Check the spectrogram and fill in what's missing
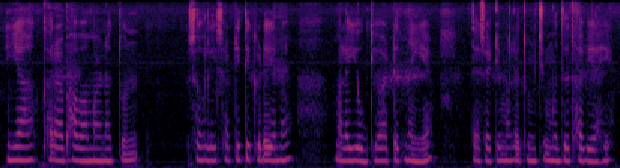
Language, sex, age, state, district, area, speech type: Marathi, female, 18-30, Maharashtra, Satara, urban, spontaneous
